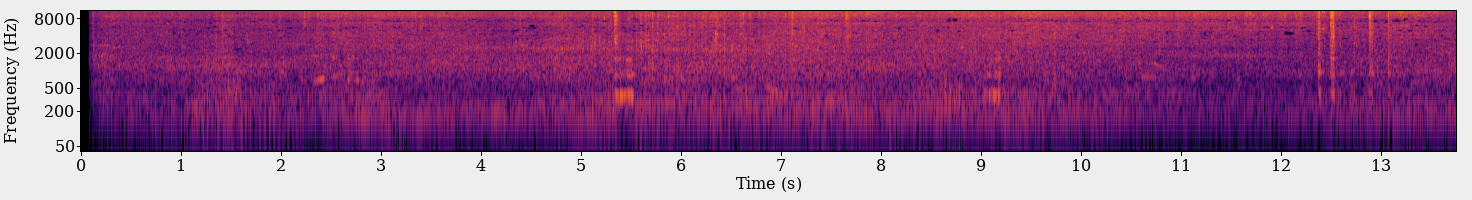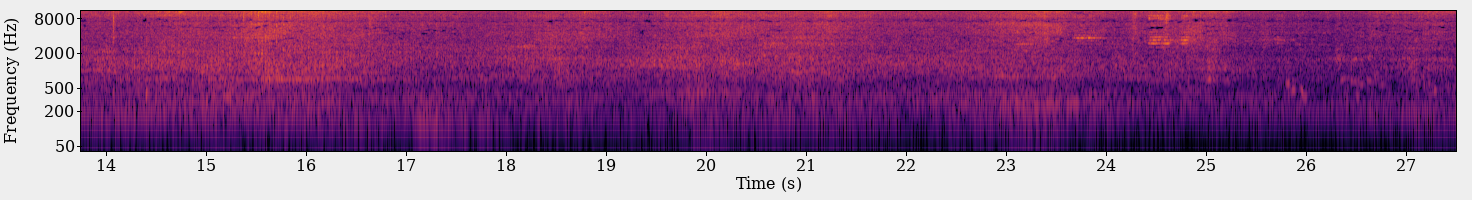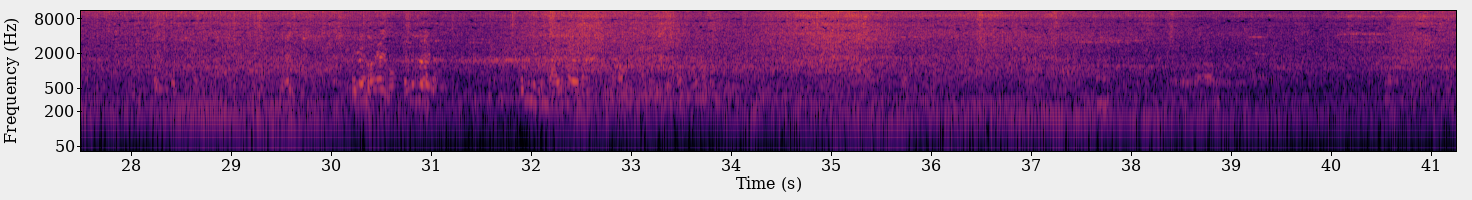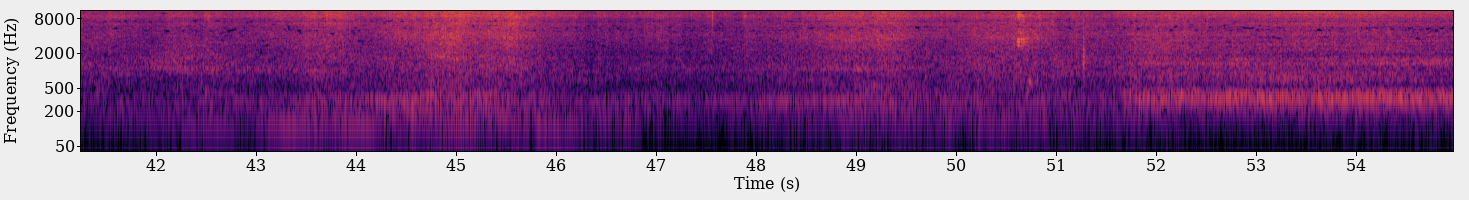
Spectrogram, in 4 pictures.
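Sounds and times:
traffic noise: 0:00.0 - 0:54.9.

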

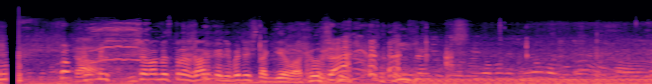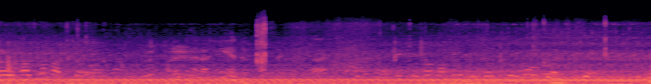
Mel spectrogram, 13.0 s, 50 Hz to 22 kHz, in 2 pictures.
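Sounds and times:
faint voices: 0:00.2 - 0:13.0
motor pulsing drone: 0:04.3 - 0:13.0.

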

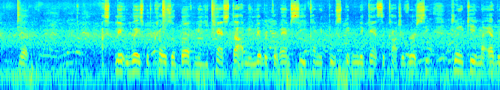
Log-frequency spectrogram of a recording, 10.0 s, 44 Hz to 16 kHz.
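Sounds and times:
man speaking: 0:00.4 - 0:00.8, 0:02.0 - 0:10.0
crows cawing: 0:00.4 - 0:03.6.

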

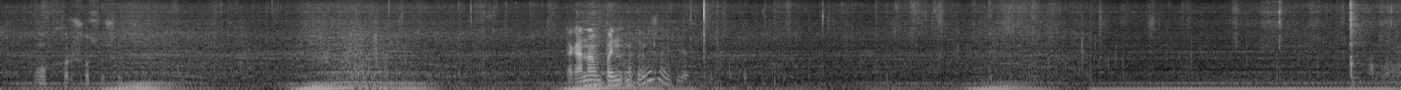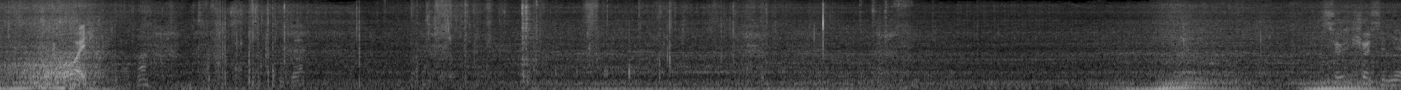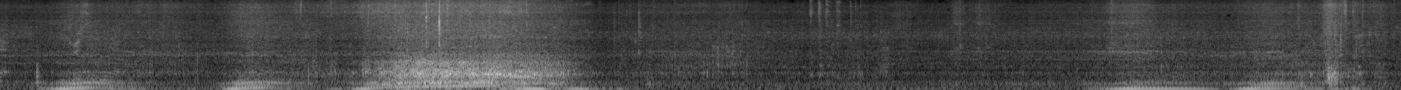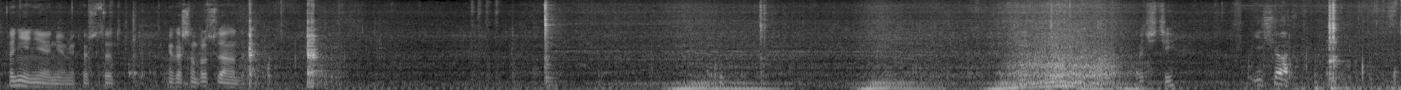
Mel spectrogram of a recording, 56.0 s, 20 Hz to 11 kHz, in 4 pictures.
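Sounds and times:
suv engine revving off-road: 0:00.0 - 0:15.3, 0:24.9 - 0:36.3, 0:38.5 - 0:42.1, 0:47.5 - 0:56.0.

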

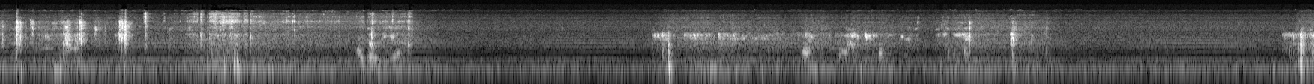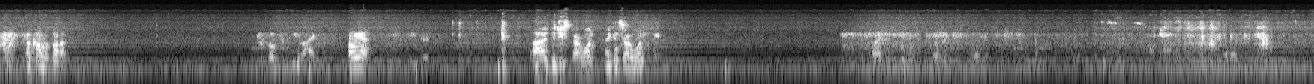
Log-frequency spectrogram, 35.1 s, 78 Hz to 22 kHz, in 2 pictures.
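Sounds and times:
steady electrical hum: 0:00.0 - 0:35.0
police radio chatter: 0:04.7 - 0:05.6, 0:08.7 - 0:13.8, 0:17.1 - 0:18.4, 0:21.0 - 0:23.7, 0:28.8 - 0:35.0.

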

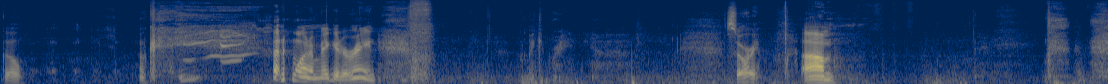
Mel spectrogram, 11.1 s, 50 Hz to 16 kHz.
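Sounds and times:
man whispering: 0:05.2 - 0:06.2.

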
